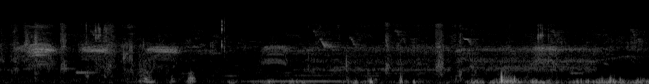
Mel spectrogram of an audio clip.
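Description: A bird calling outdoors: several short calls in the first two seconds, then scattered fainter calls, with a low rumble rising near the end.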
